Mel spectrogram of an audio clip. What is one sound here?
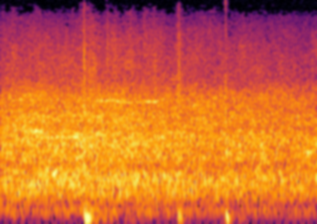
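A basketball bounces on a wooden floor a few times.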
